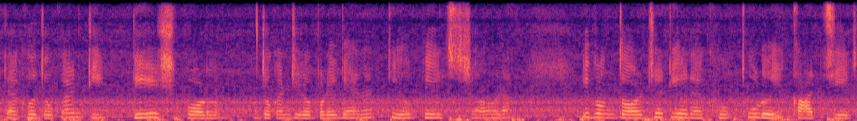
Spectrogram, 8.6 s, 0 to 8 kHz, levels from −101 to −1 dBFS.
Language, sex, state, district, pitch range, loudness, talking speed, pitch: Bengali, female, West Bengal, Paschim Medinipur, 215-250 Hz, -25 LUFS, 100 wpm, 230 Hz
